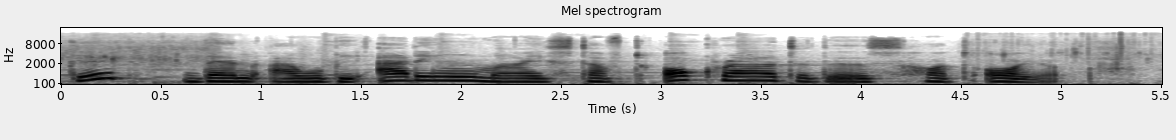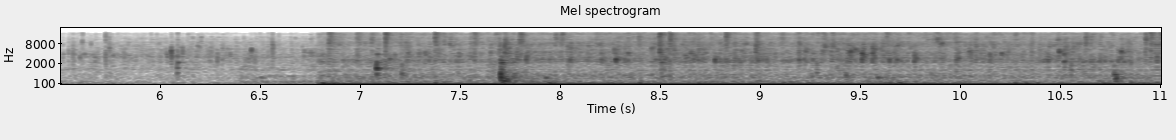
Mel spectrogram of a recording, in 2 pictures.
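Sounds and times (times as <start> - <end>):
okra sizzling in hot oil: 0.0 - 0.8, 4.6 - 11.0.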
